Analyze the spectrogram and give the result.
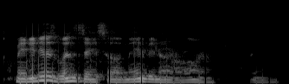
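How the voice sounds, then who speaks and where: Rapid-fire and medium-pitched, a male streamer chats loosely while playing, tripping over fillers and restarting sentences; the audio is muffled, with a little background noise.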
